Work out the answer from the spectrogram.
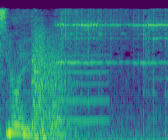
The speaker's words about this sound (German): Wartet, ich rufe die Waldtelefonzentrale an. Drüben an der alten Eiche hängt ein Telefon.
